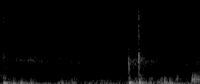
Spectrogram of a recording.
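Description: A few keystrokes on a computer keyboard, the loudest about one and a half seconds in.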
